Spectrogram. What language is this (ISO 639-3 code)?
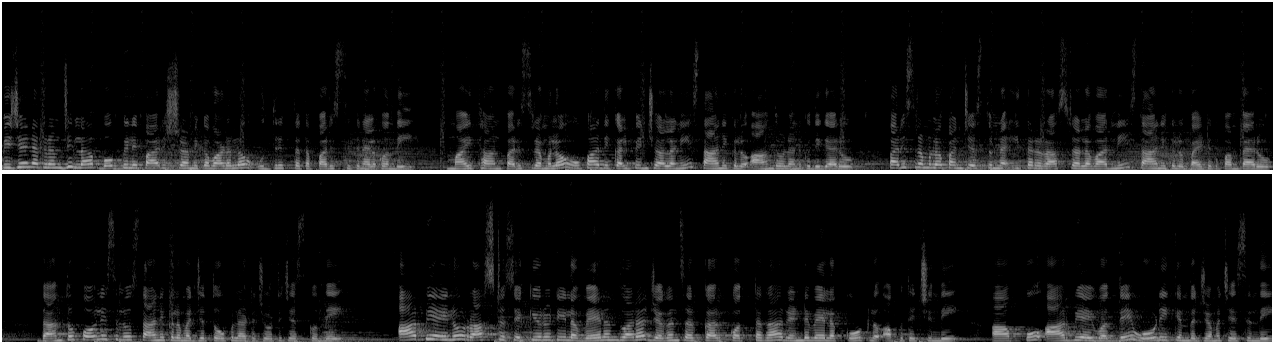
tel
